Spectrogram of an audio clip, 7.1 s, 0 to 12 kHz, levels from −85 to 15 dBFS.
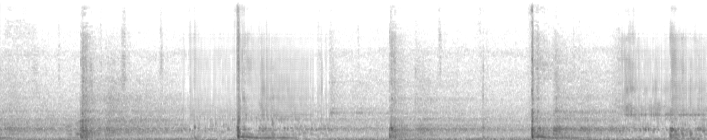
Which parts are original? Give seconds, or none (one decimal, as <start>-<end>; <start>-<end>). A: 0.0-1.8; 3.3-6.2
